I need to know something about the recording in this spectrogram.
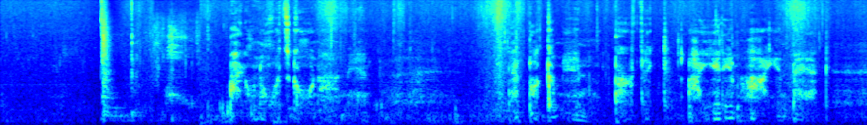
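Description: A middle-aged man talks quietly and closely.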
